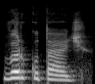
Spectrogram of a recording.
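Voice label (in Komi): "воркутаӧдз", Komi, female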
